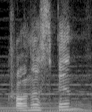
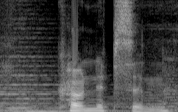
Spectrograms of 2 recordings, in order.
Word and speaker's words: Chronipsin: There's also this entity that was mentioned in our letter, Chronospin? Chronipsin. Chronipsin, yes. I'm mispronouncing everything today.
